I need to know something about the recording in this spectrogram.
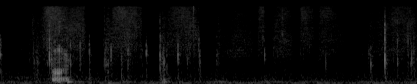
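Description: Hands rubbing and smoothing a sheet of glued-down paper flat onto a paper envelope cover: a run of soft, dry swishes, with a light tap near the end.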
